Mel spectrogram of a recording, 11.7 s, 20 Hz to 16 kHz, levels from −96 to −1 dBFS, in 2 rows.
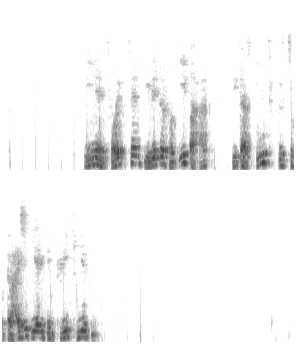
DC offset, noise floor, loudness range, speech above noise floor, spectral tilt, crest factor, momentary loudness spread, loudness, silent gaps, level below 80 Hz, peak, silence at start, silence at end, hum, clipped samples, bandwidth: under 0.1%; under -90 dBFS; 7 LU; over 53 dB; -10.5 dB/octave; 20 dB; 12 LU; -37 LUFS; 4.51-4.56 s; -68 dBFS; -18 dBFS; 1.65 s; 3.95 s; none; under 0.1%; 7.4 kHz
